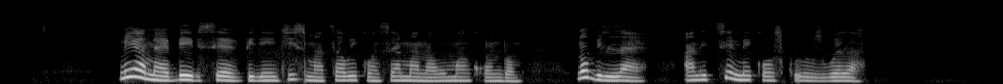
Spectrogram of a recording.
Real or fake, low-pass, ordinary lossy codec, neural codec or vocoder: real; 7.2 kHz; none; none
